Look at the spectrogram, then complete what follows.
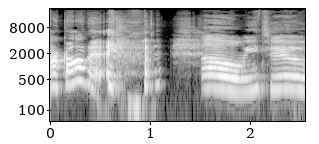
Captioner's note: laughing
